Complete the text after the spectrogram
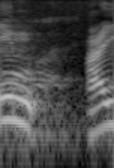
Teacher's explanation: عین ادا ہوتا ہے حلق کے درمیان والے حصے سے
